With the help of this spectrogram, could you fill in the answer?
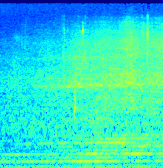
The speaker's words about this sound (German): Scheiß Motorräder. Wer fährt in der Stadt Motorrad?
